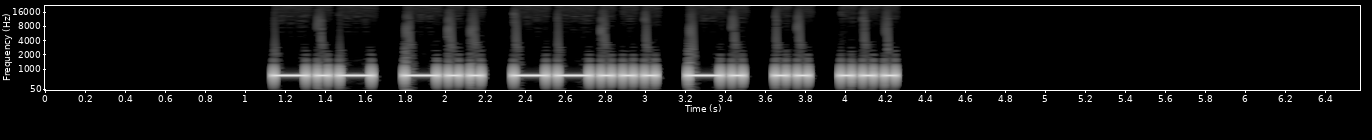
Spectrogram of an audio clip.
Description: Morse code, heard as a keyed tone, about 22 wpm, 700 Hz. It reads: KD7NIS
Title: USA Call Signs - 6 Characters - Repeated 2x - 22wpm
